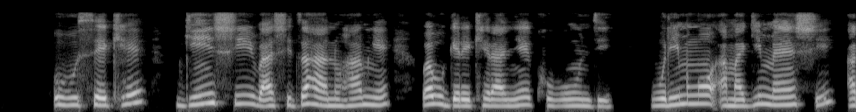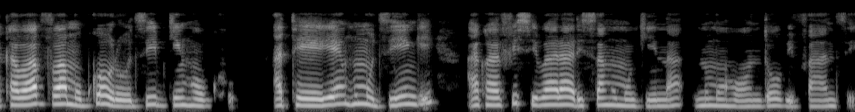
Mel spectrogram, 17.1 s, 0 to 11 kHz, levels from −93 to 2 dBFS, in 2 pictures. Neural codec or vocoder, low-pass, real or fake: none; 7.2 kHz; real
